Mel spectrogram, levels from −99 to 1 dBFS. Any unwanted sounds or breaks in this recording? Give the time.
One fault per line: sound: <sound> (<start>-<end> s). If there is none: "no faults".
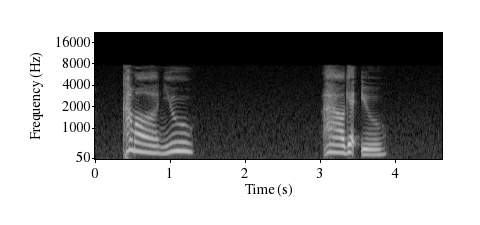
no faults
